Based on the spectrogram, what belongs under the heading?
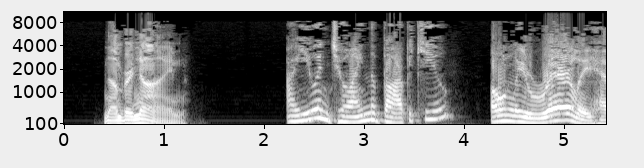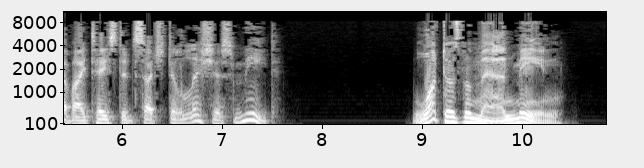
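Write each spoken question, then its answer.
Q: What does the man mean?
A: He is enjoying it; the meat is exceptionally delicious.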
